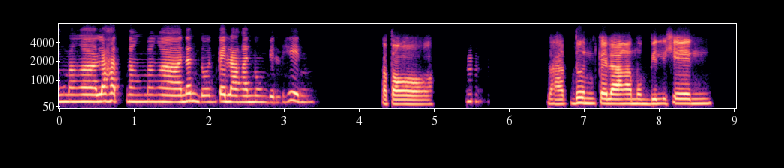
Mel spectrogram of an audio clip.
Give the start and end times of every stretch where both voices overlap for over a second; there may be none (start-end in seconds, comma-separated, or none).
none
